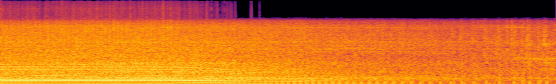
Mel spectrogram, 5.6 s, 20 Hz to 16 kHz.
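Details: John Deere 14SE mower, Kawasaki FC150V engine, started cold with choke on, camcorder set on top of the engine: steady even thump about three and a half per second, then slows and eases off smoothly, no misfires or knocks; normal idle.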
